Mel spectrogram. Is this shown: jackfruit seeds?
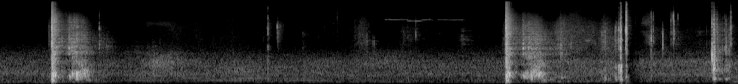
no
